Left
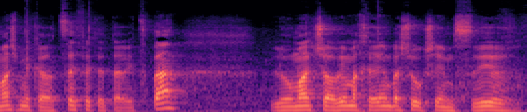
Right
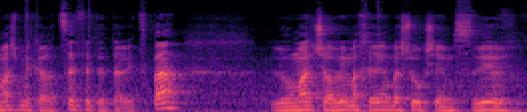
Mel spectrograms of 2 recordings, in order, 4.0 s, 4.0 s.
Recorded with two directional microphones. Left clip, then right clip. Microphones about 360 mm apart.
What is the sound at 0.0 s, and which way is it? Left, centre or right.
Speech, centre.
